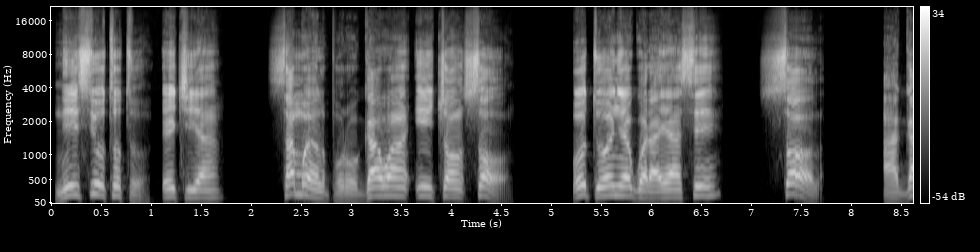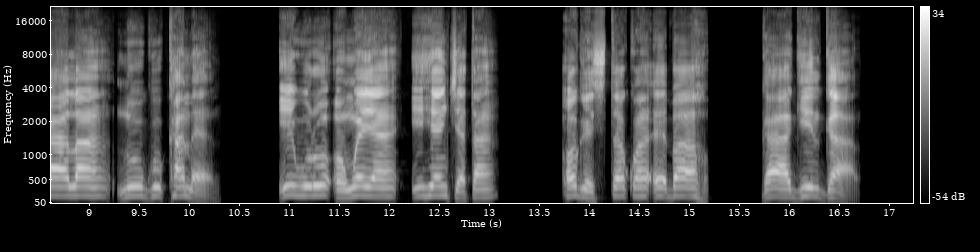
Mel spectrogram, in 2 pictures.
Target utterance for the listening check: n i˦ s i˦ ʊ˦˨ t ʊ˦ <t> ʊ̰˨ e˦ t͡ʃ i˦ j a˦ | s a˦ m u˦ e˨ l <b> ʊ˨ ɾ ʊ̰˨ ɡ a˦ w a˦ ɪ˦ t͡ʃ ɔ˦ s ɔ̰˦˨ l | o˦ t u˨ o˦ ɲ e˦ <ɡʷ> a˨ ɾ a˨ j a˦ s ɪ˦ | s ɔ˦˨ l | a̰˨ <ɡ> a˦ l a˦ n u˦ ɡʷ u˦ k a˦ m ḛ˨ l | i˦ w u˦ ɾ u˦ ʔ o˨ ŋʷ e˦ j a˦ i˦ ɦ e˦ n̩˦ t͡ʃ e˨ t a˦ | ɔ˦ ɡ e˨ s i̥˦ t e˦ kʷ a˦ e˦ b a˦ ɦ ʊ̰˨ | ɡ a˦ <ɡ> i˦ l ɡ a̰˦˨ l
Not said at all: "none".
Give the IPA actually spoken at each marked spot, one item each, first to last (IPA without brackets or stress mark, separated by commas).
t, p, ɡʷ, ɡ, ɡ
